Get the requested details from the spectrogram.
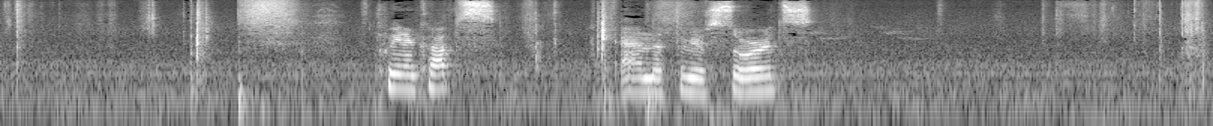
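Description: Cards are laid down on a table with soft slaps and slides.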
